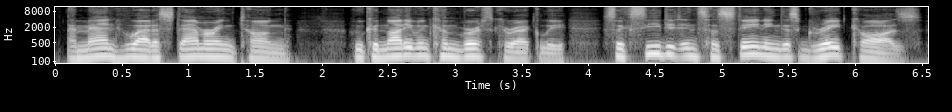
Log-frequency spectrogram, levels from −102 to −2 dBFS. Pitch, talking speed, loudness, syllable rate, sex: 135 Hz, 175 wpm, -18 LUFS, 5.7 syllables/s, male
